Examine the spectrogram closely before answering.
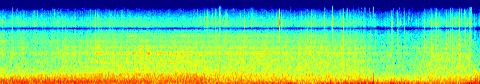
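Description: Storm wind buffeting the microphone: a steady, uneven low rumble, with a single sharp click about three seconds in.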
